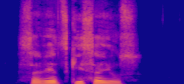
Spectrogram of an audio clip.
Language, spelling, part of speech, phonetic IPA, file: Russian, Советский Союз, proper noun, [sɐˈvʲet͡skʲɪj sɐˈjus], Ru-Советский Союз.ogg
- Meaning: Soviet Union (a former transcontinental country in Europe and Asia (1922–1991), now split into Russia and fourteen other countries)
